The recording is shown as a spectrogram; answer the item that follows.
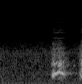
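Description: A dog in a radio drama gives two short barks or yips, close and fairly loud, spaced apart against a quiet background.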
